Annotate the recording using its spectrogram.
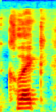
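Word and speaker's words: clique: disagreements between different clicks you probably notice already that click is spelled c l i q u e because it's coming straight from French when we talk about social groups at school it's always spelled this way if we're using any other form of Click it's spelled c l i c k I didn't like high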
